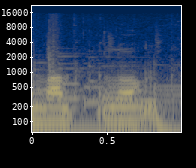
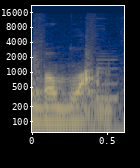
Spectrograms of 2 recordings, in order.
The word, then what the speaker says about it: Bob Lum: Був собі такий американський ножовий дизайнер Боб Лум, або, як його кажуть, що правильно казати, Боб Лам. Ну, насправді, американці вимовляють щось середнє. Боб Лам. Боб Лам. Да, тобто там УА таке звучить. Але чогось на наших просторах його люмом називають, наче люмени якісь, я не знаю. Це неправильно, друзі.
